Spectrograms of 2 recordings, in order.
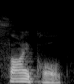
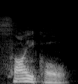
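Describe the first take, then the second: No difference in how they are said.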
